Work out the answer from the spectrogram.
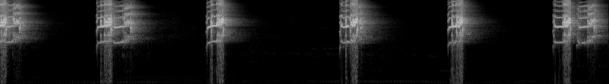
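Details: Fighter lovebird provoked into chattering (ngekek): six short, harsh, rasping bursts, each about half a second long, repeated roughly once a second with silence between.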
